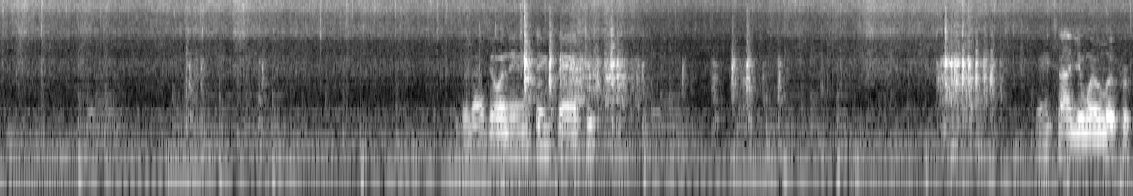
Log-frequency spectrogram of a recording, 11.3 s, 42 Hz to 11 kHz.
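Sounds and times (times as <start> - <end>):
leftover food browning and sizzling in a shaken skillet: 0.0 - 11.3
skillet scraping and rattling as it is shaken: 1.8 - 3.0, 4.8 - 8.6, 9.3 - 10.2
speech: 4.6 - 6.4, 10.4 - 11.3.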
